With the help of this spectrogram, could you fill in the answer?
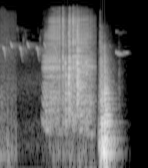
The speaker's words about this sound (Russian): Насильно подавив инстинкт, что взвыл об опасности для жизни, вступает во тьму – закрывает дверь. Теперь совсем темно.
